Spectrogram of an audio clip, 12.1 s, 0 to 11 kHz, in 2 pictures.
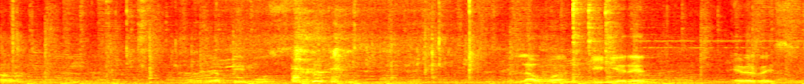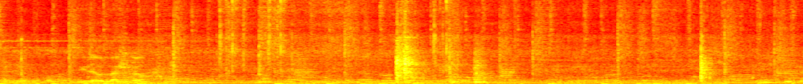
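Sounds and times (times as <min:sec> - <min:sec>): background music with a beat: 0:06.0 - 0:12.0.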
